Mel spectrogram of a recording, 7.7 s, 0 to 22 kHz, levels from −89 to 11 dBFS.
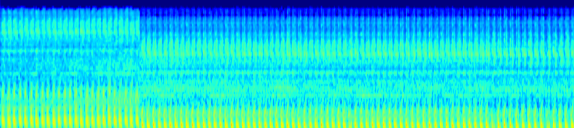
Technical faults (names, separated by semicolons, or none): planar audio read as interleaved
